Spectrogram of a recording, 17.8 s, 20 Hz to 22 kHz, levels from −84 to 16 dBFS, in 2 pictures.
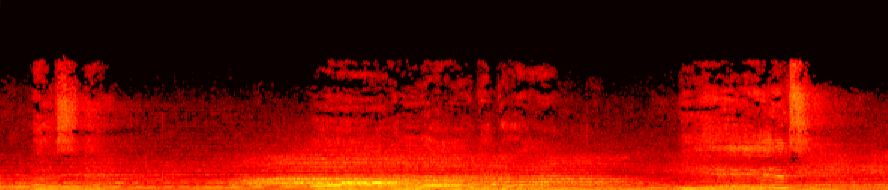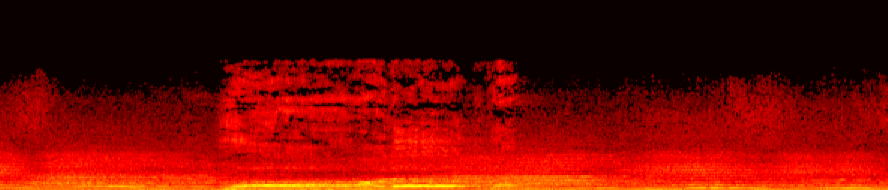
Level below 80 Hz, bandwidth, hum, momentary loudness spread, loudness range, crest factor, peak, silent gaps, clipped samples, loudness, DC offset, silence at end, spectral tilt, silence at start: -44 dBFS; 15.5 kHz; none; 15 LU; 9 LU; 18 dB; -4 dBFS; none; under 0.1%; -22 LUFS; under 0.1%; 0 s; -4.5 dB/octave; 0 s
